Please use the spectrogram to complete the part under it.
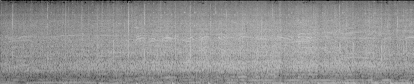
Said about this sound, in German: Und jetzt kommt er langsam ins Sichtfeld vom Publikum. Jetzt hören einfach mal zu, die vielen deutschen Fans machen da ordentlich Stimmung.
